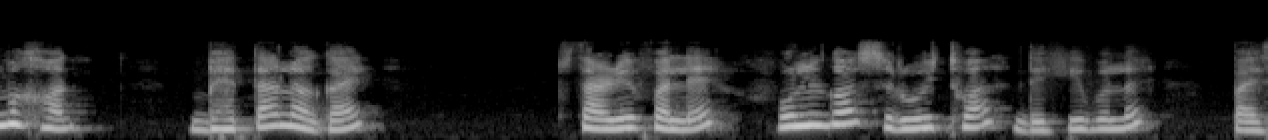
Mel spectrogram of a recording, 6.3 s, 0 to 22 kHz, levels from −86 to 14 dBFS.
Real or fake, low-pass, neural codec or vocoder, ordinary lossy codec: real; 7.2 kHz; none; none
